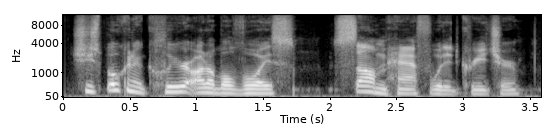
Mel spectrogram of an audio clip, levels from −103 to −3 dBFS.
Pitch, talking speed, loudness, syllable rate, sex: 145 Hz, 185 wpm, -19 LUFS, 5.8 syllables/s, male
